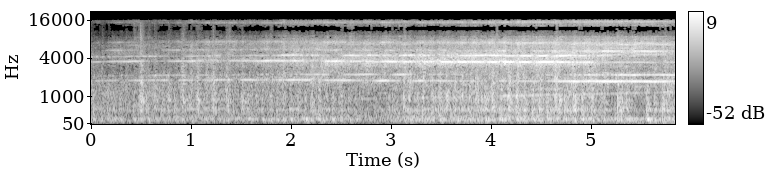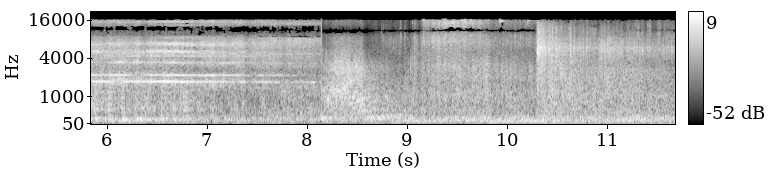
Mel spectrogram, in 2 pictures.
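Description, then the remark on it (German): A loud airplane engine drones with high whining tones as the plane glides down toward the water, then gives way near the end to a heavy crashing impact as it hits the water and breaks apart, and a rushing, roaring wash of noise, with no voices. “Das Flugzeug segelte langsam, aber sicher dem Wasser entgegen. Beim Aufprall zerbrach das Flugzeug.”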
